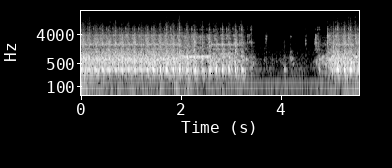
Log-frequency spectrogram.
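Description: A sewing machine stitches fabric held together with clips, a fast steady close-up whirring chatter that stops briefly for about a second, then starts again at full speed.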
